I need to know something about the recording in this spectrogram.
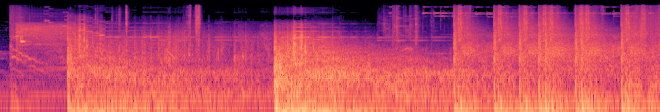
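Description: A rifle fires loud bursts of gunshots that ring out and echo.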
